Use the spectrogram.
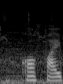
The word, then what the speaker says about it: Kowhai: You pronounce WH as F, kaya ang pag-pronounce, Kowhai Park.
